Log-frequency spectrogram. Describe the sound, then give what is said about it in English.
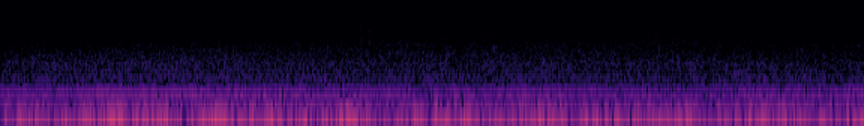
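Steady engine drone of a boat speeding across open water during a whale survey, with a constant low hum under a broad rush of wind and water, unbroken and even throughout. “The boat speeds across the water.”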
